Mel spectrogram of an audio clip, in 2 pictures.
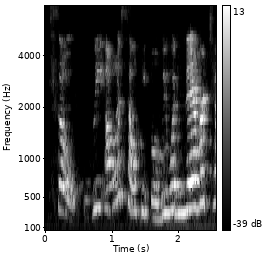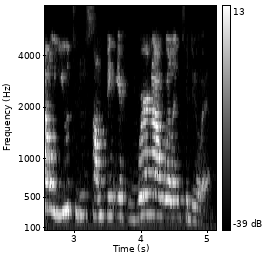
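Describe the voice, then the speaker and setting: A woman's voice: high-pitched, lively intonation, fairly quick, sharp tone, distant mic, a little hiss or hum. A woman realtor, a guest on a talk show, chatting casually and animatedly, laughing often. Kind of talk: casual chat. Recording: roomy sound from off mic.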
